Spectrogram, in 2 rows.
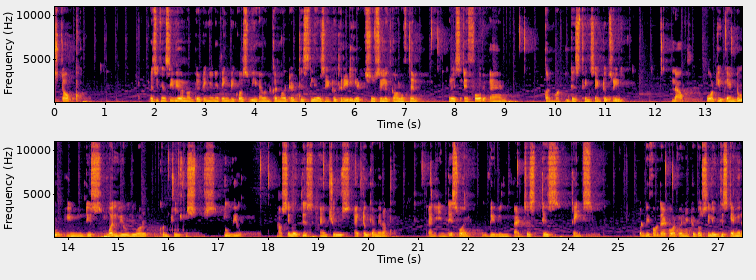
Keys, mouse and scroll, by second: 0.8-2.6 scroll down 1, 6.3 click, 7.5 shift+click, 8.1 F4, 9.2 click, 11.8 scroll up 1, 13.4 click, 16.1 click, 21.6-22.9 scroll down 1, 22.9 click, 25.9 click.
